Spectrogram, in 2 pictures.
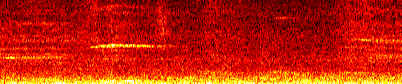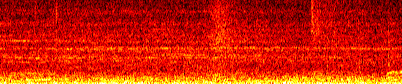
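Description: Steady, loud street noise with a constant low hum and a few brief high-pitched squeals.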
